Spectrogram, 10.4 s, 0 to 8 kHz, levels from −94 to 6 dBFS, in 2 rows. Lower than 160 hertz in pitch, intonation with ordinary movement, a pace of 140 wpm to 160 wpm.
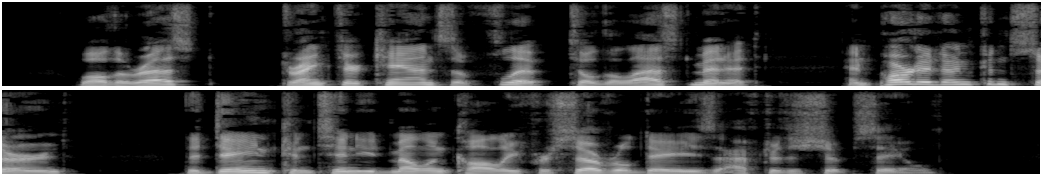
No: low, 135 Hz; wide, 6.4 semitones; average, 150 wpm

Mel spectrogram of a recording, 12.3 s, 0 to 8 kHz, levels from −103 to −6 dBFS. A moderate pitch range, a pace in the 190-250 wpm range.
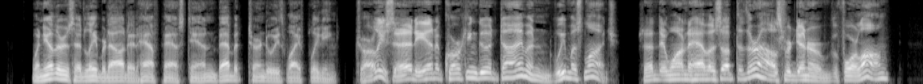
No: wide, 7.8 semitones; average, 200 wpm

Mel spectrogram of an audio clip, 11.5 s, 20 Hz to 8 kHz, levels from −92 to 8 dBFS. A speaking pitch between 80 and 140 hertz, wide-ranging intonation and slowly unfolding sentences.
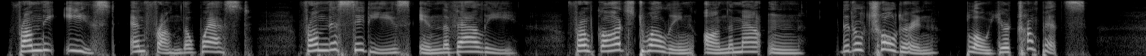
No: high, 240 Hz; wide, 7.5 semitones; slow, 125 wpm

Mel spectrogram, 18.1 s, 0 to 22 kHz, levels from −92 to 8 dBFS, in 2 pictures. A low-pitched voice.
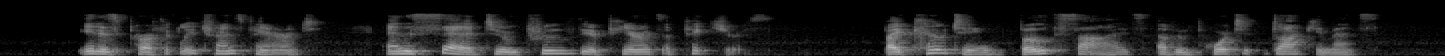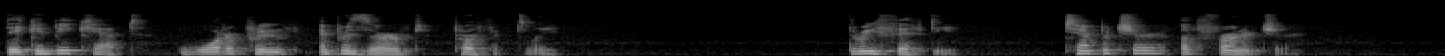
No: medium, 165 Hz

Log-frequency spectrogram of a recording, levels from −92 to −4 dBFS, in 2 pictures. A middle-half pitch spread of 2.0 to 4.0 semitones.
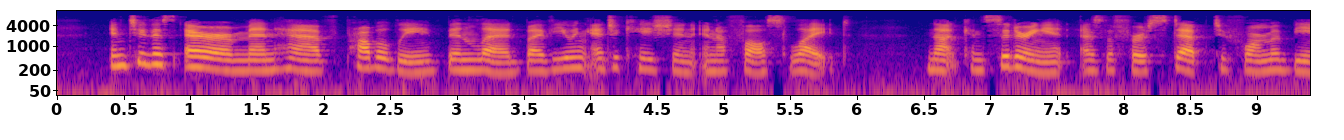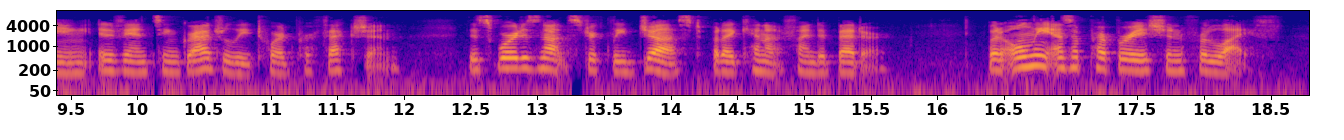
Yes: average, 3.1 semitones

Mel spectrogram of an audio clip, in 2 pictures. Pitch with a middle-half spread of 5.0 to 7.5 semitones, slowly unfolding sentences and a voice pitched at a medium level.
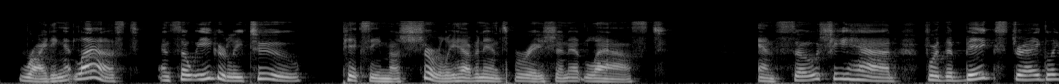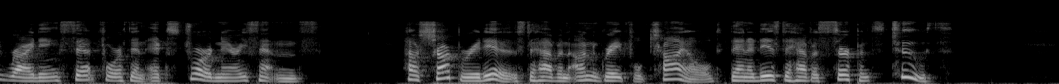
Yes: wide, 5.6 semitones; slow, 130 wpm; medium, 170 Hz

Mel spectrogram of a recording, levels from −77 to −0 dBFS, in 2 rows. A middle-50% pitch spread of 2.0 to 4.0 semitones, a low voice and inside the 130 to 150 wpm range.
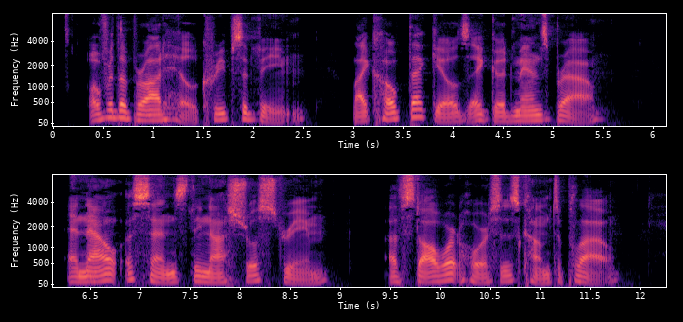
No: average, 5.0 semitones; low, 105 Hz; slow, 135 wpm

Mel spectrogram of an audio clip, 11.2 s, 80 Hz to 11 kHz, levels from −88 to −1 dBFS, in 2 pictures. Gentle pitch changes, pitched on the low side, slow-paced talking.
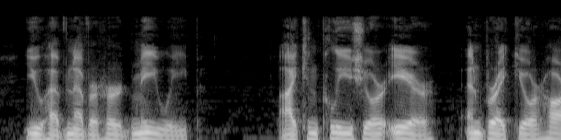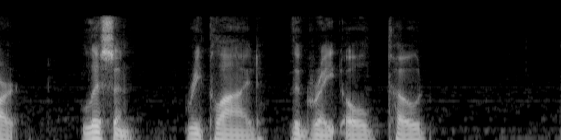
Yes: narrow, 2.3 semitones; very low, 90 Hz; slow, 110 wpm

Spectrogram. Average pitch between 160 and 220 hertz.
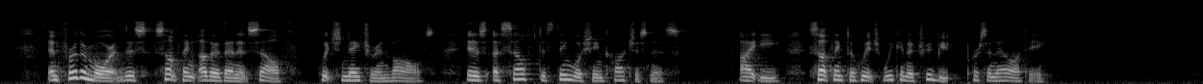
Yes: medium, 185 Hz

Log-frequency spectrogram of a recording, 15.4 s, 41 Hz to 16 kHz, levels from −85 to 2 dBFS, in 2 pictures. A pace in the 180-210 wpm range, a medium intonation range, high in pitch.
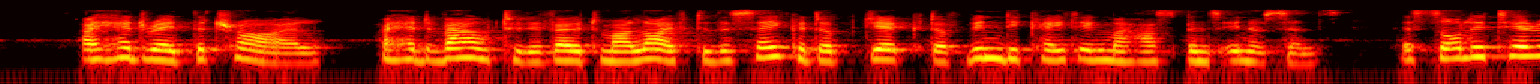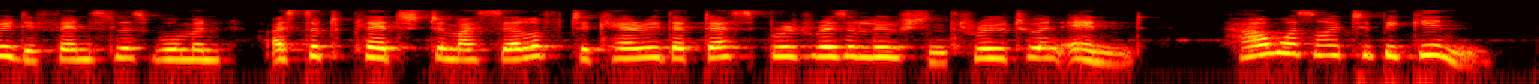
No: average, 170 wpm; average, 4.3 semitones; high, 245 Hz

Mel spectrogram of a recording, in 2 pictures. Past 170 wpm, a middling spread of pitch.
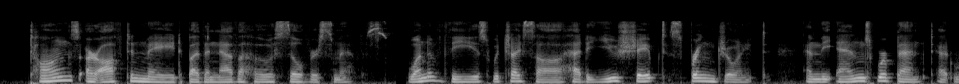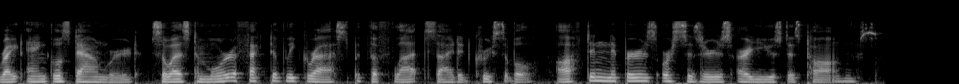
No: average, 145 wpm; average, 3.8 semitones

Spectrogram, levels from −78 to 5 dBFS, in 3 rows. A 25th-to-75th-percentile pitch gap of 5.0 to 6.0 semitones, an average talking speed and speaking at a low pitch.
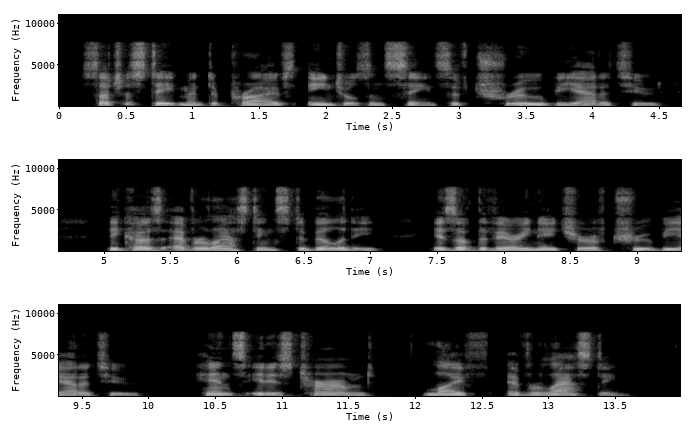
No: wide, 5.6 semitones; slow, 115 wpm; low, 120 Hz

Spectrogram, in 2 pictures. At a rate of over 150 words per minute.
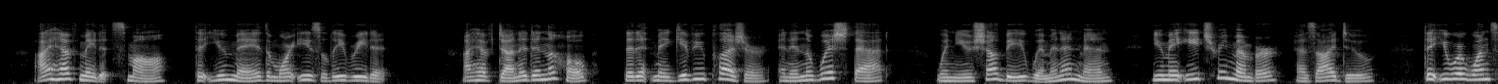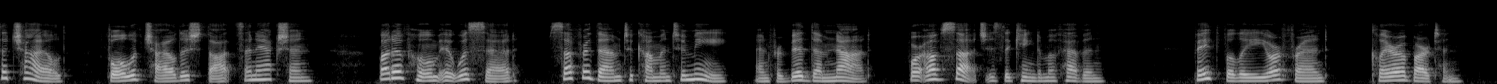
Yes: average, 175 wpm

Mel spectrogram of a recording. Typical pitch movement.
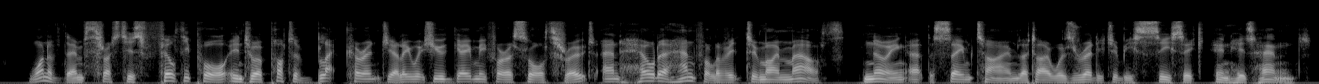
Yes: average, 4.0 semitones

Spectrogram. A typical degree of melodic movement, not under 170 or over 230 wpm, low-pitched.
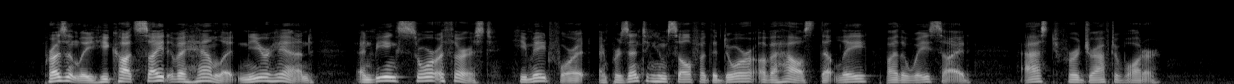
No: wide, 6.3 semitones; average, 180 wpm; low, 120 Hz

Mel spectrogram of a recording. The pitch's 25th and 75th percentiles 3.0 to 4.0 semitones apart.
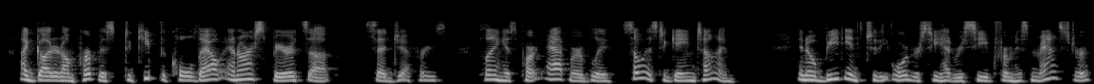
No: average, 4.7 semitones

